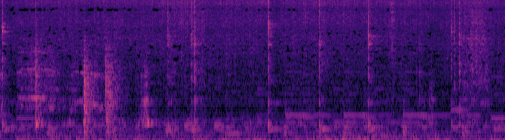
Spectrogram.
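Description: One medium white onion frying in a pan for mussel ginger soup, a steady close sizzle with regular sharp scrapes and clicks of a utensil stirring, and no one speaking.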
